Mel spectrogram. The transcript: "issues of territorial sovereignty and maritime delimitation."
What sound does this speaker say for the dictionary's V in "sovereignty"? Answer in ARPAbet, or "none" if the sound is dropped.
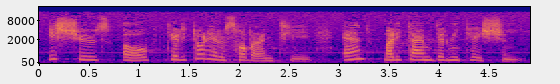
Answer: B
